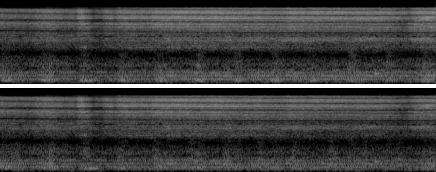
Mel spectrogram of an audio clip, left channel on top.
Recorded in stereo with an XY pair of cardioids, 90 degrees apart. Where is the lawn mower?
Straight ahead; by 4.4 s 35° left.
